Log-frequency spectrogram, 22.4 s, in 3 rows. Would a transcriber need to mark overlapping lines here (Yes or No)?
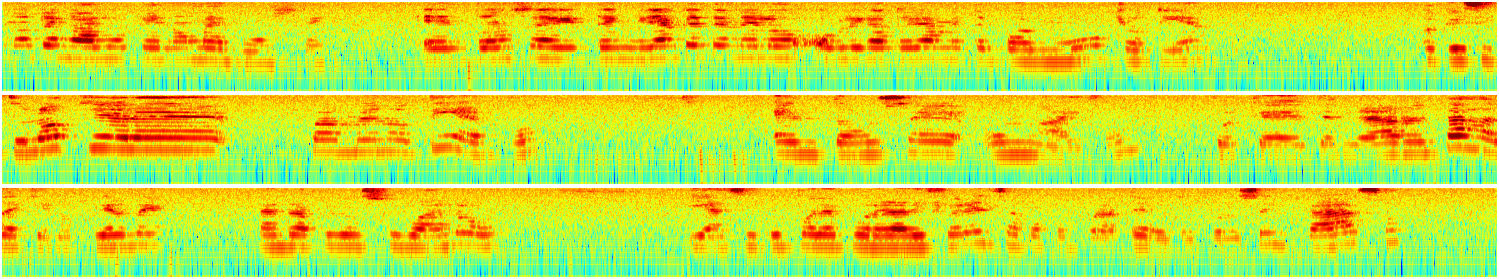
No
